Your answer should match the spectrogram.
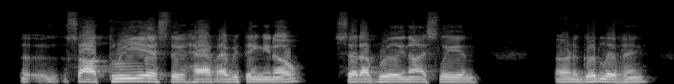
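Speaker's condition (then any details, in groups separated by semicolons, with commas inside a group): No condition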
